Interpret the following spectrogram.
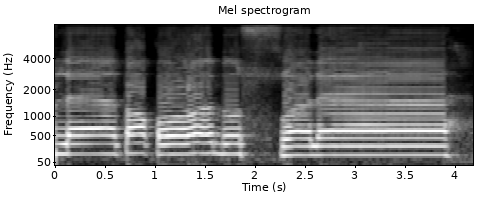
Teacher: تقربوا الصلاة صاد حروف مستعلیہ ہے، پر پڑھا جائے گا، لام کے اوپر کھڑی زبر ہے، 1 الف کی مقدار کے برابر کھینچ کر پڑھیں گے۔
